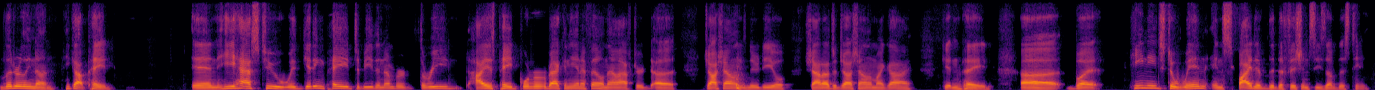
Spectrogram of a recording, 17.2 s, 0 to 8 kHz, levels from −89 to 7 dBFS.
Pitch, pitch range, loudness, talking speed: 145 Hz, 130-155 Hz, -25 LUFS, 185 wpm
